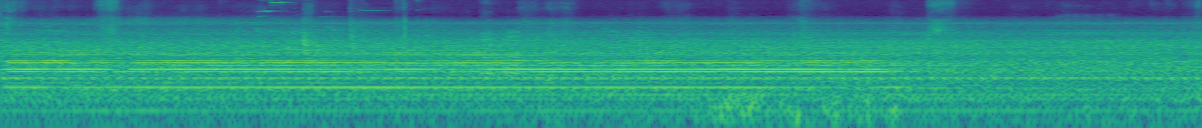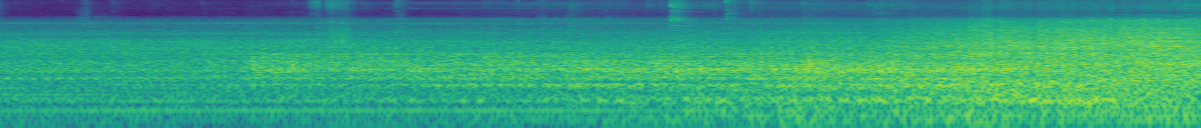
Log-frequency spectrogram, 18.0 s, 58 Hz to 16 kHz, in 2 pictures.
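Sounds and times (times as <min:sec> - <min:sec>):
locomotive horn blast: 0:00.0 - 0:07.2.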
